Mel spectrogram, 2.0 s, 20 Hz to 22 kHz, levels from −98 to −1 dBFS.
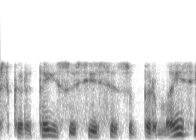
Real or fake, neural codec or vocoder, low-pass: real; none; 3.6 kHz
